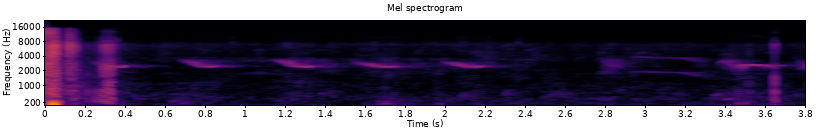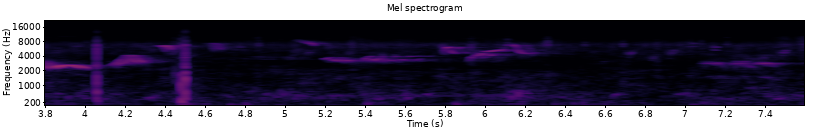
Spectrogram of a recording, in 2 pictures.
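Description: A songbird singing: a run of about five short, evenly repeated downslurred chirps, then more varied, higher notes. Right at the start there is a brief, loud rustle, the loudest sound here.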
